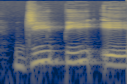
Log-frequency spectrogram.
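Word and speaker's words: GPAI: on artificial intelligence की जीपीए I well इसे हम प्रोनाउंस कर सकते हैं शॉर्ट फॉर्म में जीपे वेल हमने कल की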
